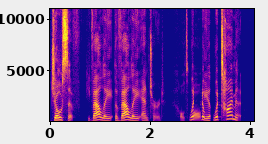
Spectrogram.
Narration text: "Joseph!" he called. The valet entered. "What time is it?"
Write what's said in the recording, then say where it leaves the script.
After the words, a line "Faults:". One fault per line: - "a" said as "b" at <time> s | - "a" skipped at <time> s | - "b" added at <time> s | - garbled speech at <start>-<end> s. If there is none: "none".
"Joseph!" he valet. The valet entered. [garbled] "What time it?"
Faults:
- "called" said as "valet" at 0.8 s
- garbled speech at 2.6-3.2 s
- "is" skipped at 3.7 s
